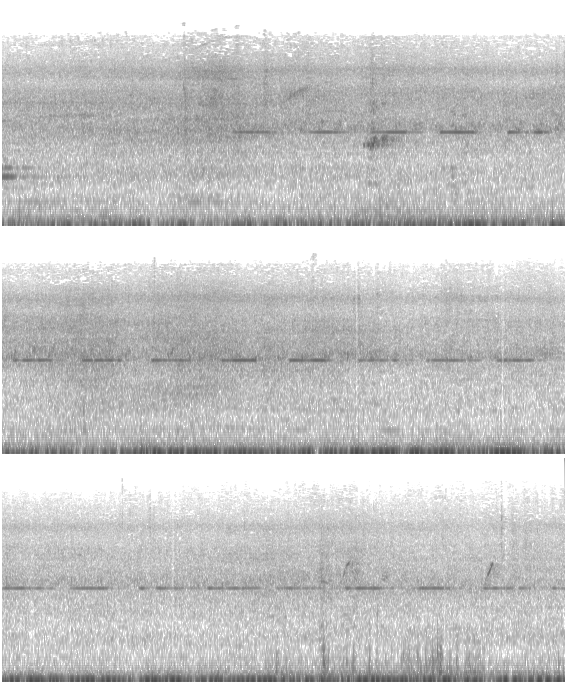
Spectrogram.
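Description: Cars and vans driving past on a street, engine and tyre noise rising and falling. From a couple of seconds in, a high electronic beep repeats steadily, about two beeps a second.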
